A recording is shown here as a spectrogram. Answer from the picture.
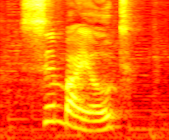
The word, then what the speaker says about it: symbiote: So Venom, the Venom, the symbiote, which why did that lady keep on saying symbiote, symbiote? She said it three times and she said it wrong every time. I'm like, it's just, symbiotics, Symbiote. Symbiote.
